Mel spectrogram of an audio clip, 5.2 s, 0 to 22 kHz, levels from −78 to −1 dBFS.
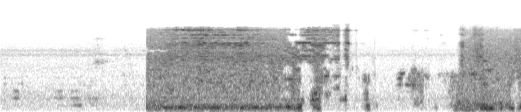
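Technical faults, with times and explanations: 0.0–1.44 s: other side's voice leaking through. A faint second voice sits underneath the speech, roughly 25 dB down, low-level. This is likely loudspeaker echo that the echo canceller did not fully remove from the microphone signal.
3.01–4.6 s: speech suppressed in double talk. The talker's speech dips and breaks up across about one and a half seconds, falling by as much as roughly 30 dB at its deepest. This likely comes from both sides talking at once, with the echo canceller attenuating everything it could not separate.
3.12–3.21 s: other side's voice leaking through. A brief burst of the far-end voice comes through almost as loud as the speech, only about 5 dB below it. This is likely residual echo escaping the canceller during the overlap.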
